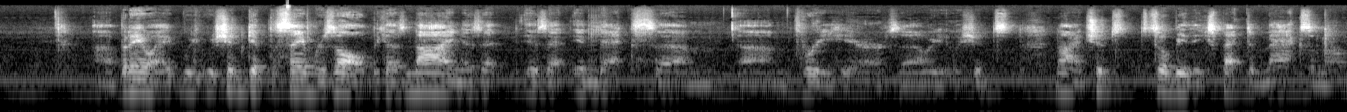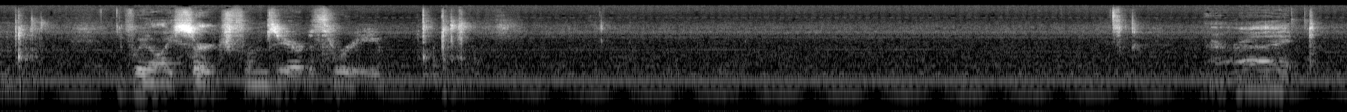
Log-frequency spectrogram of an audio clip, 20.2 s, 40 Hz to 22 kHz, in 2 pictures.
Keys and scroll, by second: 10.4 ctrl+s, 13.5 ctrl+b.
